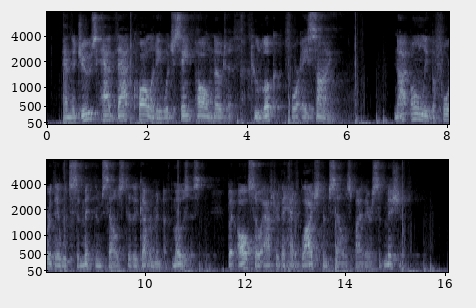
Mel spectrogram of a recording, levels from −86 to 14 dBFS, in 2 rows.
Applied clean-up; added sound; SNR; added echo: none; Walk, footsteps; 15 dB; reverberation time 1.1 s.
